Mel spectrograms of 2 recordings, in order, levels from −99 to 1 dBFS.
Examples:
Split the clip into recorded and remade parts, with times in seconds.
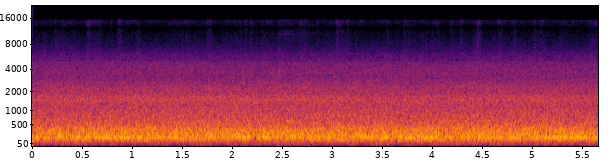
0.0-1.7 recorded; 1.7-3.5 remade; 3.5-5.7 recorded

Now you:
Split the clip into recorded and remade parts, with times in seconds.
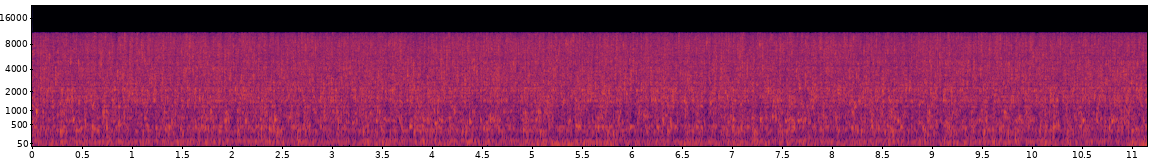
0.0-11.2 recorded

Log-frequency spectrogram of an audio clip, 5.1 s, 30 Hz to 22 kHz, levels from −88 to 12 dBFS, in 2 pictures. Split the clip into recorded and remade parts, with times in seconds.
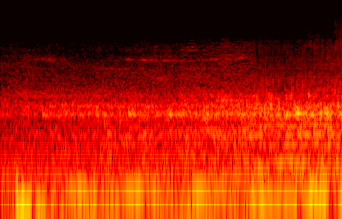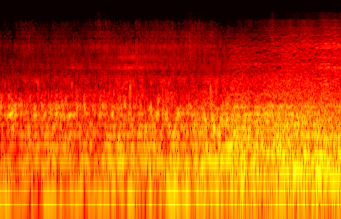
0.0-1.9 recorded; 1.9-4.3 remade; 4.3-5.1 recorded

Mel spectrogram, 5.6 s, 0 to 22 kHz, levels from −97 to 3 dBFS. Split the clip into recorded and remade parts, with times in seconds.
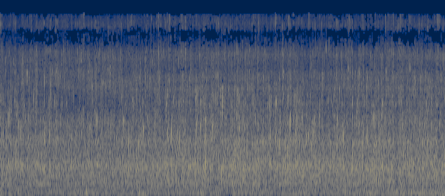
0.0-0.5 remade; 0.5-1.0 recorded; 1.0-2.7 remade; 2.7-4.7 recorded; 4.7-5.6 remade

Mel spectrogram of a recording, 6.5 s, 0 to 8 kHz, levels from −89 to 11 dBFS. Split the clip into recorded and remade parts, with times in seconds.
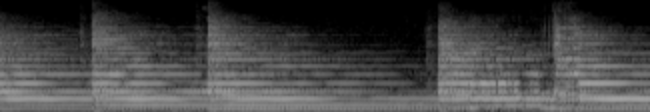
0.0-4.7 recorded; 4.7-5.8 remade; 5.8-6.5 recorded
